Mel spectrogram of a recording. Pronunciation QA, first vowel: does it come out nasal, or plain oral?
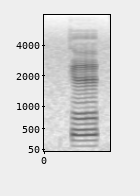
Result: nasal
